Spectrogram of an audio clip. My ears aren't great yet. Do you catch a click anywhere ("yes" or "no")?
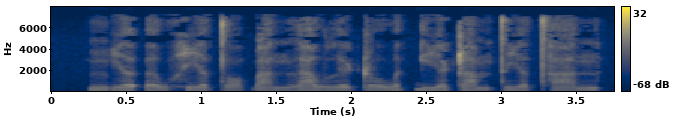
no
